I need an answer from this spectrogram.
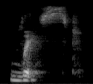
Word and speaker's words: wrist: So, when we have a WR at the beginning of a word, it is most likely a silent W, and it's pronounced as R instead, that R. For example, right, wrong, and wrist.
